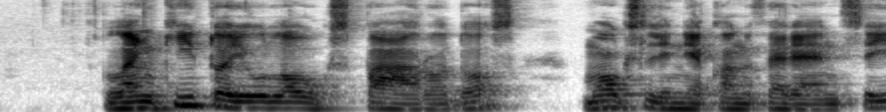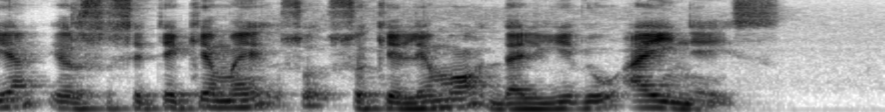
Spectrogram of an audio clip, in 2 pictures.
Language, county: Lithuanian, Alytus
